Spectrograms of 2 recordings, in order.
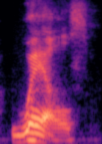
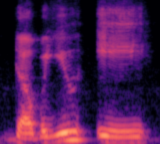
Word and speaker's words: Wells: Wells. I may be pronouncing it differently than you are because I'm from Texas and we have our own language over here. His name is Levi Wells, W-E-L-L-S.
